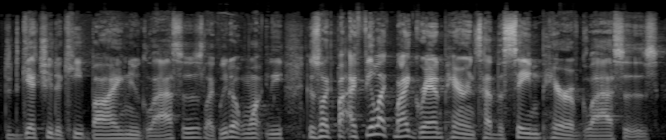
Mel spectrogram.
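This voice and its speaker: A man's voice: mid-range voice, expressive, normal speed. A man hosting a comedy podcast, chatting casually and rambling, often stammering and restarting his sentences. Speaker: podcast host.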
